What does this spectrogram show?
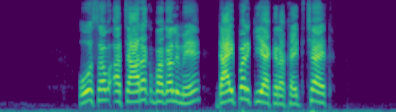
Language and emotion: Maithili, disgusted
